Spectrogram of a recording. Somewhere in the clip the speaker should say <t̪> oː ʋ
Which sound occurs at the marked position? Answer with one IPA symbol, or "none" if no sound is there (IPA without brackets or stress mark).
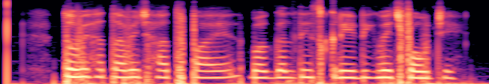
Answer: t̪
